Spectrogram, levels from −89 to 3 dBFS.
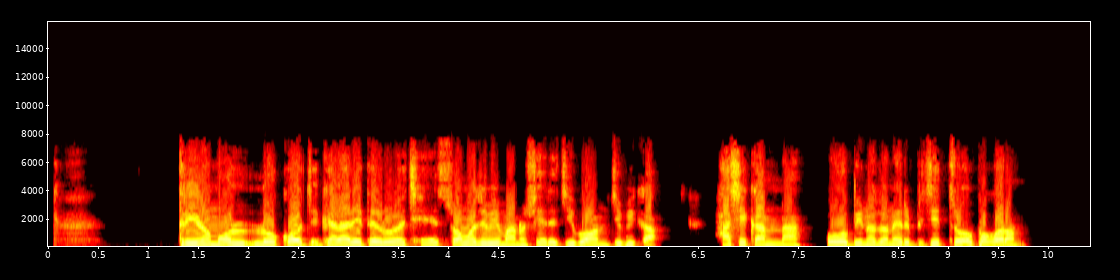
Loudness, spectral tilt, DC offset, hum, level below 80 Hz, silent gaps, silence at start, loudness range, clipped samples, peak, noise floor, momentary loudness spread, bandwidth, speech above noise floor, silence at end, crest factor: -13 LUFS; -6.5 dB/octave; under 0.1%; none; -50 dBFS; 6.24-6.30 s, 6.59-6.67 s, 7.71-7.78 s; 0.05 s; 3 LU; under 0.1%; 0 dBFS; -84 dBFS; 7 LU; 7.8 kHz; 72 dB; 0.65 s; 14 dB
